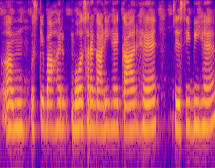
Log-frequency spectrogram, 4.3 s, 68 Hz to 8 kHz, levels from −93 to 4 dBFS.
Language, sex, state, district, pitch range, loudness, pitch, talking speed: Hindi, female, Jharkhand, Garhwa, 210-225 Hz, -16 LUFS, 215 Hz, 155 wpm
